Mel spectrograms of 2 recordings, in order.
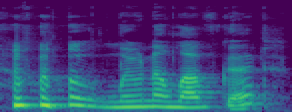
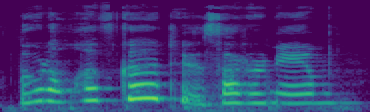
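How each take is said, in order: First: Said in the usual way. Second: Put-on high, playful British accent, asking. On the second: Reader musing about Harry Potter names in British accent. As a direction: put on a British lilt for the question. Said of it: "I was speaking in a British accent".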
